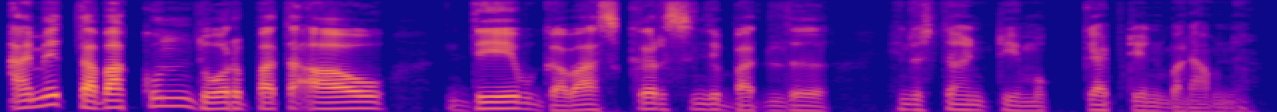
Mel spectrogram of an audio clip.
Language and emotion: Kashmiri, neutral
